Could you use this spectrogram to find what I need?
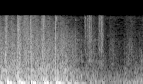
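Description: Gunshots fire rapidly, close by.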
